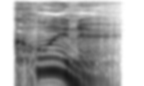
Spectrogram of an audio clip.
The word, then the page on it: coiner: British English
